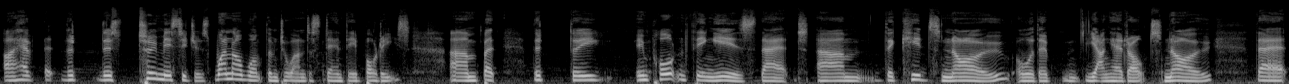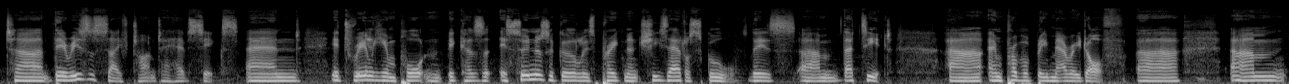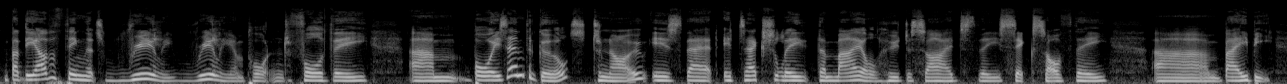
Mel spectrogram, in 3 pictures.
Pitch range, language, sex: 160-185 Hz, English, female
